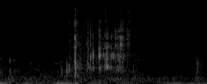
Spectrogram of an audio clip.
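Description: Crisp crunching of a bite into a thin, bubbly fried chiacchiera (Italian carnival pastry), a short cluster of crackles about a second in, the sign of a crisp fry.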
